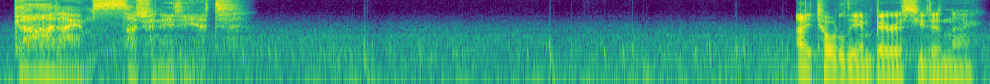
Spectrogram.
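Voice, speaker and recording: A man playing a devoted, protective boyfriend in a dramatic roleplay audio, speaking emphatically with sarcastic edges and dramatic pauses. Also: on the low side, a bit bright, slight background noise, natural voice. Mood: apologetic, upset.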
